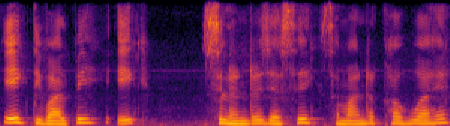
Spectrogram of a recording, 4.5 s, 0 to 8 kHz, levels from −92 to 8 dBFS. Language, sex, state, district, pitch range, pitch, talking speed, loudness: Hindi, female, Maharashtra, Washim, 200-240 Hz, 210 Hz, 135 wpm, -17 LUFS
